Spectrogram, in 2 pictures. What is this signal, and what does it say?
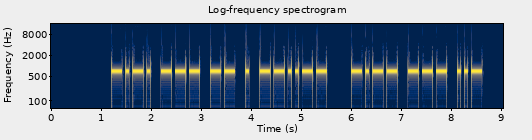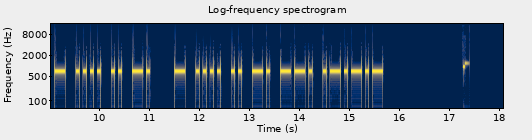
Morse code, heard as a keyed tone, about 17 wpm, 700 Hz. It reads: COME, YOU THIN THING.
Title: Sentences from Top 1200 Words 17wpm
